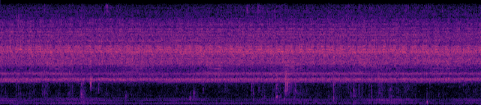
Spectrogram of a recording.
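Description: Steady high-pitched chirring of a cricket chorus, with a low sustained music drone held underneath and a few faint clicks.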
